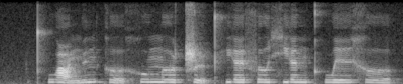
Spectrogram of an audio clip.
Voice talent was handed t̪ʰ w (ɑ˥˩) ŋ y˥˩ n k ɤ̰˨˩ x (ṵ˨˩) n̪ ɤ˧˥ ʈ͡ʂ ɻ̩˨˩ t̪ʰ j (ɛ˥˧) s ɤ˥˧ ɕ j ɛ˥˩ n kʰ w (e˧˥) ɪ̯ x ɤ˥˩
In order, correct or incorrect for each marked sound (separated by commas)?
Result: incorrect, incorrect, correct, incorrect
